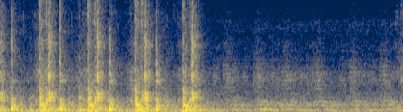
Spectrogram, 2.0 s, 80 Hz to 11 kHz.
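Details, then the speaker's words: 1960 C60 truck with straight-six, cold start, little exhaust (leaks): quick even starter chugs fading to low rumble, cranking repeatedly without catching; extended cranking before start. "maybe it won't start I don't know we'll p choke out a little bit"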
